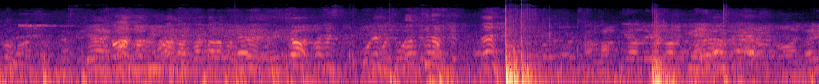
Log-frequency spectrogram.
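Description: Two sharp thuds of a football being struck on a five-a-side pitch, about five seconds in and again a second and a half later, with players calling out over them.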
